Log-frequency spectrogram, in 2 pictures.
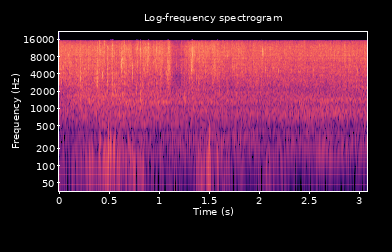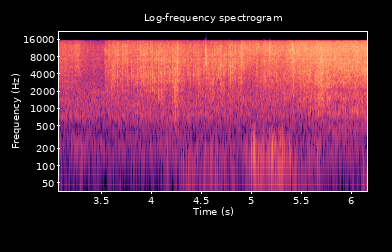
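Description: Water from a garden hose gushing and splashing onto the soil of a potted conifer, steady throughout, with a few low bumps.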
